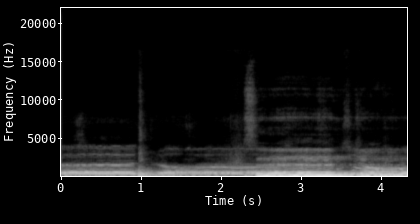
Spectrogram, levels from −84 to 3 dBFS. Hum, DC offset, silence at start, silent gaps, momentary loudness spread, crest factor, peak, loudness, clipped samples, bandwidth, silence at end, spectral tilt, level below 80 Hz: none; under 0.1%; 0 s; none; 14 LU; 12 dB; -4 dBFS; -17 LUFS; under 0.1%; 3.8 kHz; 0 s; -10.5 dB/octave; -50 dBFS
